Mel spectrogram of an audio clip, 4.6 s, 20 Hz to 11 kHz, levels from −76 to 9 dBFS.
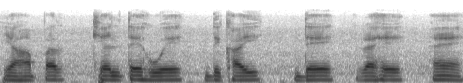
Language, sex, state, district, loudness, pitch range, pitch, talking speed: Hindi, male, Madhya Pradesh, Dhar, -14 LUFS, 110-115 Hz, 115 Hz, 105 wpm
